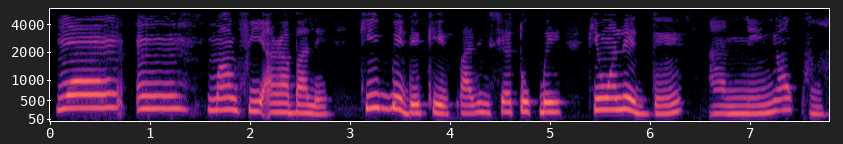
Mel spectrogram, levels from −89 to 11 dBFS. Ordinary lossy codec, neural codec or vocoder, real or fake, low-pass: none; none; real; 5.4 kHz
